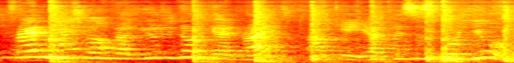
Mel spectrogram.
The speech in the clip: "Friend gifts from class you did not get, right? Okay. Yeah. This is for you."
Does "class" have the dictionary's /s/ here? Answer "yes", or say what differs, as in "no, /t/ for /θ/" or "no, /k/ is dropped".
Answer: no, /s/ is dropped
